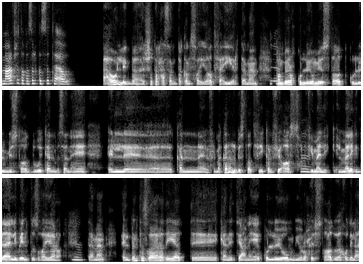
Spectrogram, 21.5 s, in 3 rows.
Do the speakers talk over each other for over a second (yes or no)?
no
